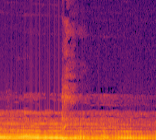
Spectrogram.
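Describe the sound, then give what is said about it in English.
A moped going by and gradually slowing down, a steady low buzzing engine drone that is loud throughout, with one brief sharp click partway through. “Is there a fucking moped going by? What is that? Just a gradual slowdown, so it sounds like a moped.”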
